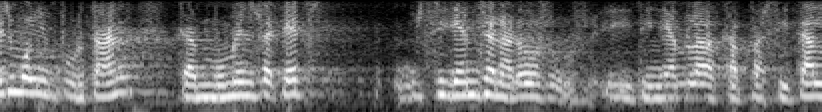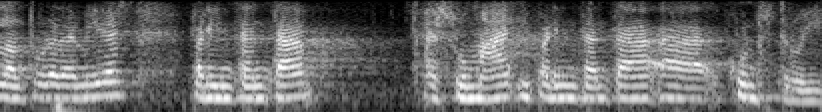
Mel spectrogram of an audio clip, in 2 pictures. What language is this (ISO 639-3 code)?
cat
